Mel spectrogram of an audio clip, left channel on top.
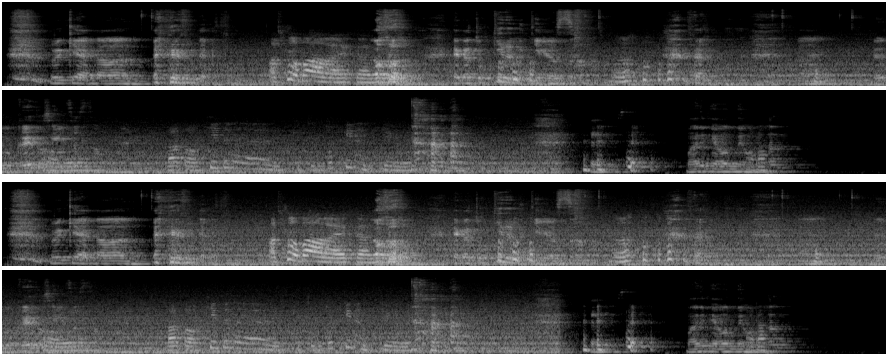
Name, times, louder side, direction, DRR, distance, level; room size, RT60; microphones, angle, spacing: voice 1, 0.1-3.0 3.7-6.0 6.6-8.4 8.7-10.2 12.9-13.5 14.1-15.0 15.7-16.6, equal, 5° left, 2 dB, 1.9 m, -30 dB
sound 1, 1.6-14.4, right 3 dB, 85° right, 0.9 m, -33 dB
voice 2, 2.7-4.0 5.1-5.2 6.1-6.8 8.1-8.2 9.2-9.9 10.5-13.5 14.6-15.2 16.3-16.6, right 3 dB, 35° right, 5 dB, 0.6 m, -27 dB
13.5 x 4.5 x 7.4 m, 0.79 s
head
